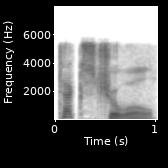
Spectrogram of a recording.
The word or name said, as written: textual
